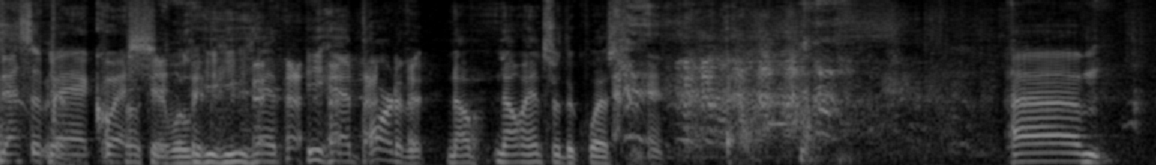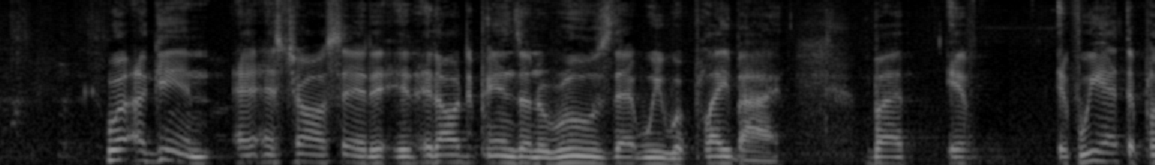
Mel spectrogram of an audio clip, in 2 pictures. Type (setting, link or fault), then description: setting, busy venue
